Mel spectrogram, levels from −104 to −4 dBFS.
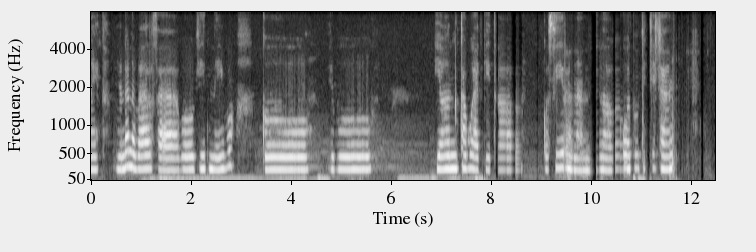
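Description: From 7.84 to 12.34 s, repeated packet loss: about forty holes, patched by extending prior sound, make the speech choppy and robotic, not one brief dropout.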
